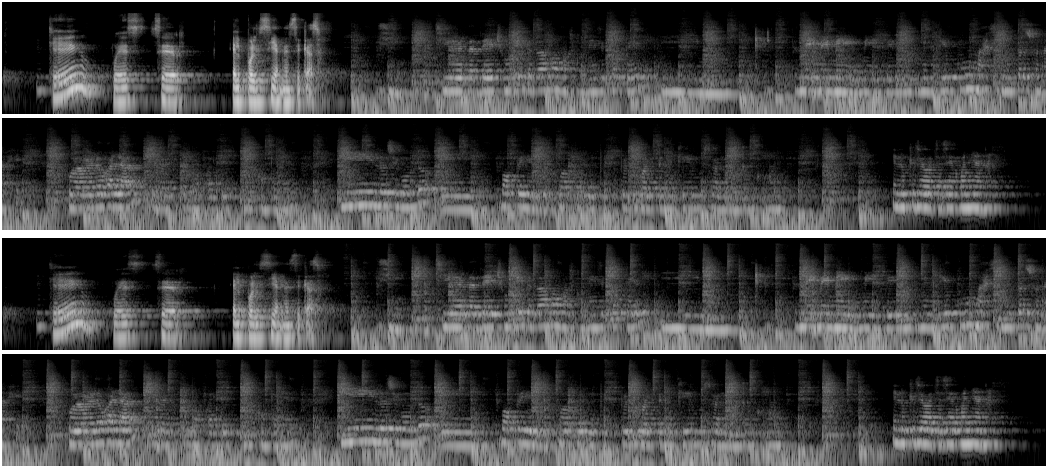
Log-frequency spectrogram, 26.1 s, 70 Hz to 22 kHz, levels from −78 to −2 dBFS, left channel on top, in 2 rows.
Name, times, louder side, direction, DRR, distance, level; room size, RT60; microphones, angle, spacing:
voice 1, 0.6-2.3 2.9-4.0, left 4 dB, 60° left, 14 dB, 0.6 m, -25 dB
sound 1, 4.3-23.8, right 1 dB, 30° right, 3.3 m, -36 dB
voice 2, 4.7-5.0 5.4-9.1 9.9-22.8 23.3-23.9 24.2-25.6, right 1 dB, 5° left, -1 dB, 1.4 m, -36 dB
16.0 x 8.1 x 5.3 m, 1.2 s
head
